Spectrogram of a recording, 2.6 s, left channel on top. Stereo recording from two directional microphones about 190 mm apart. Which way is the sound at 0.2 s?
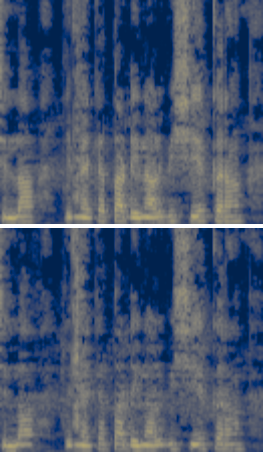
35° left (ahead or behind).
